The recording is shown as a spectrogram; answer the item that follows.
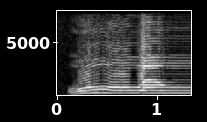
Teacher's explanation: tanwin yang berwarna bertemu dengan huruf wau dan huruf ya maka lebih sempurna pengucapannya ketika suara kita keluar dari rongga hidung sebagiannya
